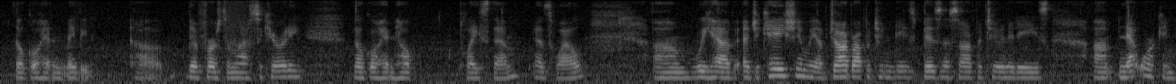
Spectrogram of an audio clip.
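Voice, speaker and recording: Speaking at a fairly quick pace with a slight Boston accent, the voice stays monotone and flat, broken by long, frequent pauses. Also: woman, very deep, low pitch for a woman. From Massachusetts, near Worcester. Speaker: real estate agent and veterans charity founder. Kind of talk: radio interview. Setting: studio.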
